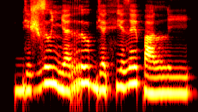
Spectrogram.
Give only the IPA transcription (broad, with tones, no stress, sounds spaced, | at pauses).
bʲ e˩ ʒ z ɯ˧ ɲ ɛ˩ r ɯ˧ bʲ ɛ˩ fʲ e˧ ð e˥ p a˩ lː i˩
